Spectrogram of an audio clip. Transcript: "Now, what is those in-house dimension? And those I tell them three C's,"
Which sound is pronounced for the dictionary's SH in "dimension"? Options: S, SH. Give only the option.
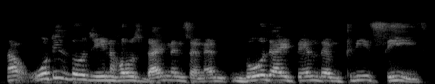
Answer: S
